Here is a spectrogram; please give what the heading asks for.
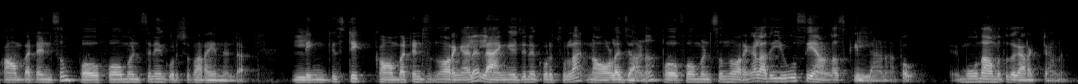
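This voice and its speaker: A male coaching teacher works through exam questions in a measured, patient way. He reads each English question slowly, then explains it plainly, repeating the answer with a friendly tag. His voice sits close to the mic as a voice-over. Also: lowish voice. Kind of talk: exam question walkthrough lesson.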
